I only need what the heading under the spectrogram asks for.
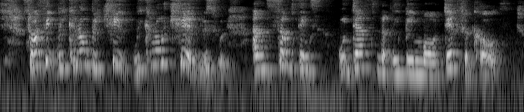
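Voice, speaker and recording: Over noticeable background noise, a woman with a high pitch speaks at a fairly quick pace. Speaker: psychologist and author being interviewed. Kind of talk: radio interview answer.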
